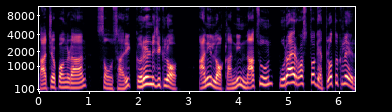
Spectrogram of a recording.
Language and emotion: Goan Konkani, happy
